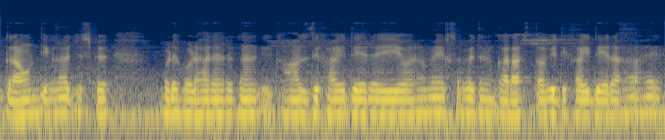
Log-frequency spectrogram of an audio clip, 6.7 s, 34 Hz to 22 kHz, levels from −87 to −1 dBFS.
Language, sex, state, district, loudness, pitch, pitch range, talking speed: Hindi, male, Andhra Pradesh, Guntur, -15 LUFS, 115 Hz, 110-115 Hz, 245 wpm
